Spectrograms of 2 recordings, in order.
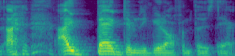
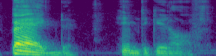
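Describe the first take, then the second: First: Said in the usual way. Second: Begged hit loud with a falling tune; stress on begged. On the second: Retold or imitated. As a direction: lean hard on the word begged. Repeats "begged" for emphasis.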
